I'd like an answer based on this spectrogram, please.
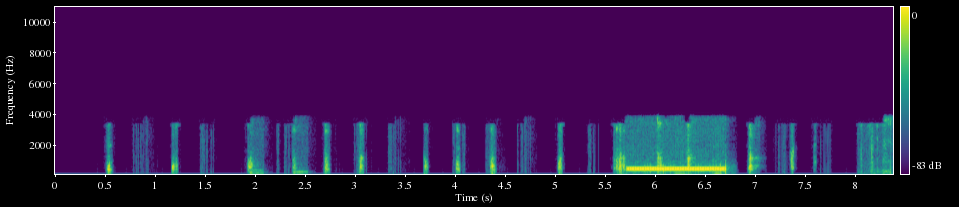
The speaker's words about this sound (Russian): Наберите добавочный номер абонента в тоновом режиме или дождитесь ответа секретаря.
